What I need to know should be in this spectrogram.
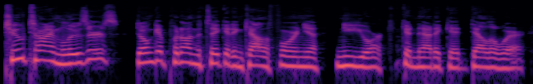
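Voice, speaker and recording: A man co-hosting a political panel chat, blunt and emphatic, repeating his verdicts flatly. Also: fairly high pitch, moderate pace, no room sound, clean studio sound. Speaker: co-host.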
